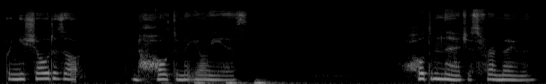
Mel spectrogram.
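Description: Woman, meditation guide, whispers throughout, mellow and breathy, close-miked and unhurried. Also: a little high, fairly even intonation. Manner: slow, soft, unhurried instructions.

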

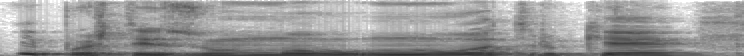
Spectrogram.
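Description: A man's voice: mid-range voice, normal speed, a little mellow. A man with a European Portuguese accent explaining his views earnestly and informally in a casual podcast conversation, with slangy check-in tags. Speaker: podcast guest.

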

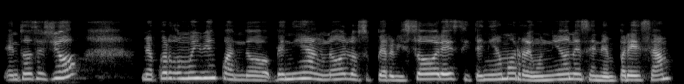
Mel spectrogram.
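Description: A woman's voice: fairly high pitch, normal speed, a little mellow, dry recording. A woman giving a heartfelt personal testimony, often ending phrases with a questioning tag. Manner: earnest and heartfelt, tags phrases with "¿no?". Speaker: business entrepreneur giving a testimony.

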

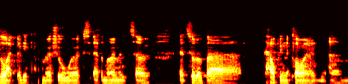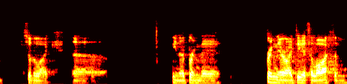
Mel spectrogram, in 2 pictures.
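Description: A man's voice: lowish voice, little pitch movement, slow pace, pauses often, highs cut off. A man in his thirties with a broad New Zealand accent, chatting casually as an interview guest in a laid-back, hesitant, informal way. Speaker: interview guest, mural artist.

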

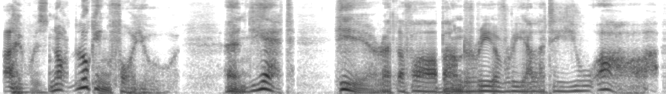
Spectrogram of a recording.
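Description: Deep cunning djinn king played by a man, gravelly, bright, slow hushed menace, dry studio sound. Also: no echo, heavily acted. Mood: menacing. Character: cunning giant exiled djinn king, male. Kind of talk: audiobook character voice.

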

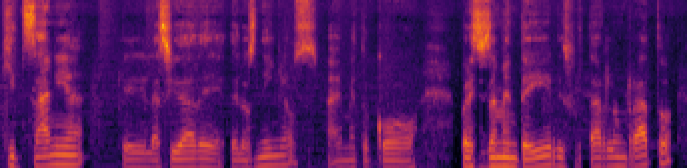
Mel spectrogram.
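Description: Mexican guy, deep mellow voice, laid back slangy chat, dry sound, faint music. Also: measured pace, no room sound. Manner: relaxed, slangy, says "amigo". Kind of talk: casual storytelling chat.

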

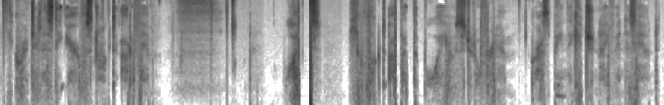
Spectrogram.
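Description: A storyteller reading a dark horror story aloud in a steady, hushed whisper. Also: a little fast, few pauses, rough recording.

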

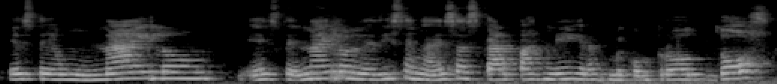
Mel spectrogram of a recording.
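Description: A woman from Guatemala recounts her own experience in a lively, animated way. She speaks with a Guatemalan accent and acts out the people she quotes, in a voice pitched a little high. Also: takes it slowly, echoey room, a little hiss or hum. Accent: Guatemalan Spanish. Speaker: interviewee. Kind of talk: personal testimony.

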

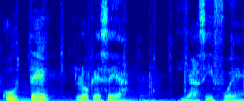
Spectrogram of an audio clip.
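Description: A man's voice: on the low side, very animated, takes it slowly, a little mellow. Puerto Rican male singer, rambling storyteller, fillers galore, light music bed. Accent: Puerto Rican Spanish. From Puerto Rico. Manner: chatty storyteller, many fillers and restarts. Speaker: salsa singer, guest. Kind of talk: casual interview chat.

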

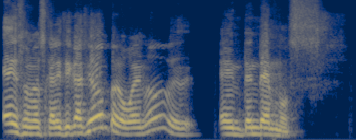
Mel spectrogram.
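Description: A man's voice: a little high, sing-song, normal speed, darkish tone. A man with a Mexican accent co-hosting a movie review show, talking in slangy, incredulous rants in a casual, humorous chat.

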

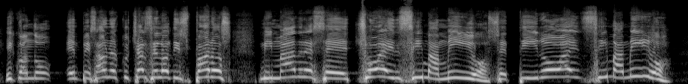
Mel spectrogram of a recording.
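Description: Very high-voiced preacher, impassioned. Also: male voice, normal speed, no echo, clean studio sound. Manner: addresses listeners as brothers, rises to shouted exhortation. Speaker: preacher giving testimony. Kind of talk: impassioned testimony sermon. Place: church service before a congregation.

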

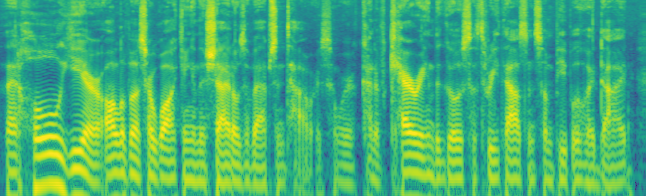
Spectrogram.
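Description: A man's voice: deep voice, fast, a little mellow, dry recording. A man in his forties from New York, a professor telling a vivid, self-mocking story as a podcast guest.

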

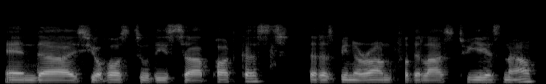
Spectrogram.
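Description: Low-ish male host, lots of uhs, kinda muffled dry sound. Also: flat delivery, moderate pace, a little mellow, dry recording. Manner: hesitant, filler-heavy, welcoming. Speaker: podcast host. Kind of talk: interview conversation.

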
